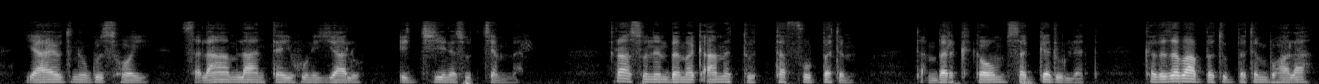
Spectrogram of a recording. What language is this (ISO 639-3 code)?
amh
